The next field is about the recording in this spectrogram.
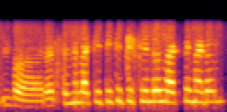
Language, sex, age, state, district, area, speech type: Marathi, female, 45-60, Maharashtra, Akola, rural, conversation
